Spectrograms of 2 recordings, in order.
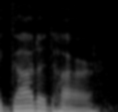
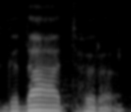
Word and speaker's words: Gadadhara: Most devotees say Gadadhar. Gadadhar. With the accent on the first syllable and the third. Actually, it's Gadadhara. It's only the second syllable that has the long A. Gadadhara. Dhara means holder. So in our Panchatattva mantra, it's not Gadadhar, it's Gadadhara.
